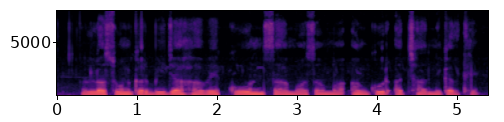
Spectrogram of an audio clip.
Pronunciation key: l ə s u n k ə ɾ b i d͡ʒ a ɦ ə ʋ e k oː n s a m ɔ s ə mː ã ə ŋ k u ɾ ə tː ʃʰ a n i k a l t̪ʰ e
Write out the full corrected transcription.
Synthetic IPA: l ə s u n k ə ɾ b i d͡ʒ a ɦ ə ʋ e k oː n s a m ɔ s ə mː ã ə ŋ k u ɾ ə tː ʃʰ a n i k ə l t̪ʰ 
